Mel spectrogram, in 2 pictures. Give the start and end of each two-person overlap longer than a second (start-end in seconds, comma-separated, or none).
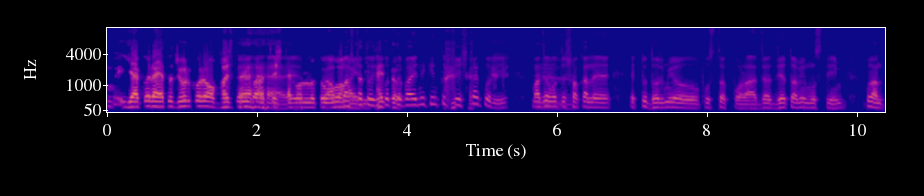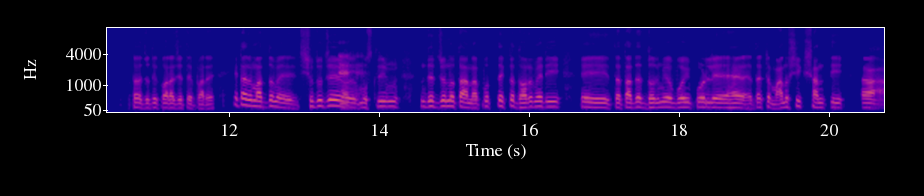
1.8-3.9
